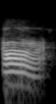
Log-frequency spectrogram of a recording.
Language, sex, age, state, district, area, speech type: Odia, male, 60+, Odisha, Balangir, urban, conversation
